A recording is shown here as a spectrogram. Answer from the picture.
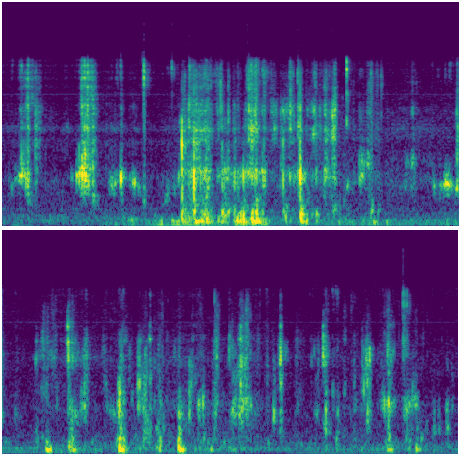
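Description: Faint close-up chewing of French fries that are not crispy, a run of soft, irregular wet mouth clicks and small crunches.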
